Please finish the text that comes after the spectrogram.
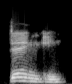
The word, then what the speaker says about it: dengue: আমরা এটাকে অনেক ভুল বলি এটা বাংলায় শব্দটা ডেঙ্গু কিন্তু ইংরেজিতে বললে বলতে হবে ডেঙ্গি ডেঙ্গি ডেঙ্গি হ্যাঁ ডেঙ্গু বাংলায় বলা যাবে কিন্তু ইংরেজিতে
